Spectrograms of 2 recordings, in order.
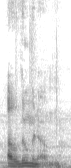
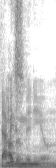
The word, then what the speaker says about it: aluminium: open just a pjs call call naturally naturally aluminum aluminum I know this one is one that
